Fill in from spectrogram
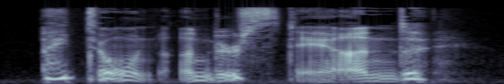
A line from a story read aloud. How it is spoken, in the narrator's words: Gabriella said, her voice choked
